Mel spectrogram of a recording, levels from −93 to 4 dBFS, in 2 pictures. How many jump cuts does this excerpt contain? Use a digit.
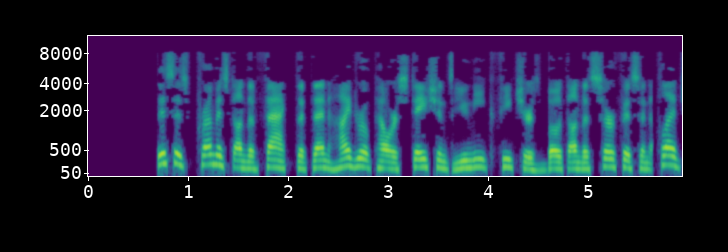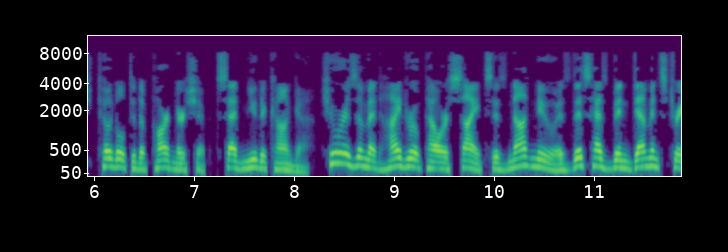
4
